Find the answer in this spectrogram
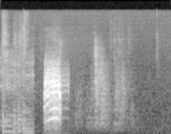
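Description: Background guitar music stops, then a single short, loud, quack-like honk about half a second in, followed by a fainter echo of it.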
